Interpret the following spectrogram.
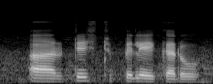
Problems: constant background noise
